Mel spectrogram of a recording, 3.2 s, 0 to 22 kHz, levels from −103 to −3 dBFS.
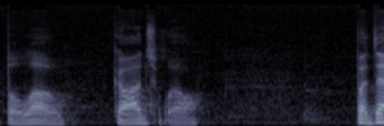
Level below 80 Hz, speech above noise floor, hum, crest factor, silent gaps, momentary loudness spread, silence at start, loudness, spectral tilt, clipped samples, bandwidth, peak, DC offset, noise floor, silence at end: -82 dBFS; 25 dB; none; 26 dB; none; 13 LU; 0.05 s; -52 LUFS; -5.5 dB/octave; under 0.1%; 19 kHz; -28 dBFS; under 0.1%; -77 dBFS; 0 s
